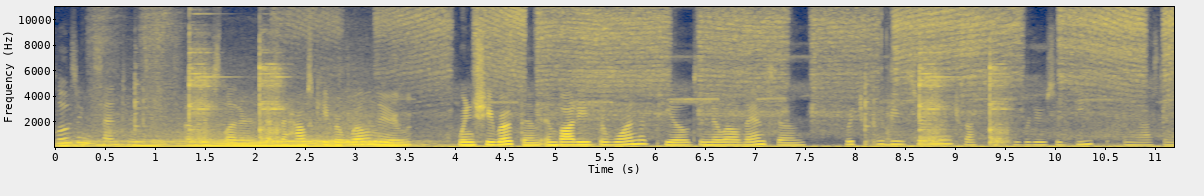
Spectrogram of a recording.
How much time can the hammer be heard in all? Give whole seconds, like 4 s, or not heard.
3 s.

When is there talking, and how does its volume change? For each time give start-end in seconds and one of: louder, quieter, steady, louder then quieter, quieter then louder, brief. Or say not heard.
0.0-11.1 louder then quieter.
